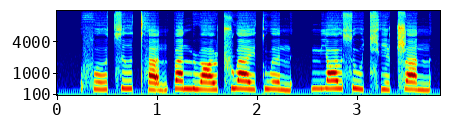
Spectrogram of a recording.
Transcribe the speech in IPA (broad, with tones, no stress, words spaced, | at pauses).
fo˨˦ʊ̯t͡sɹ̩˦ t̪ʰa̰˨˩npa˦n ɻɑ˨˦ʊ̯ʈ͡ʂwa˥˨ɪ̯ t̪wə˥˨n | mjɑ˦ʊ̯ su˥˨t͡ɕʰi˨˦ ʈ͡ʂa˥˨n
